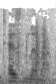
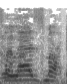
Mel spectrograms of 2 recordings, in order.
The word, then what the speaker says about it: Telesma: You keep saying Teslema. – It's Telesma. Don't say the thing that's wrong. – It's like talisman. – Telesma. – Not like the crazy inventor.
